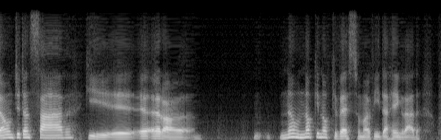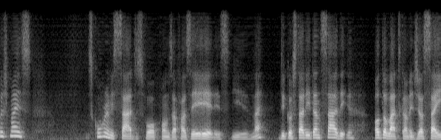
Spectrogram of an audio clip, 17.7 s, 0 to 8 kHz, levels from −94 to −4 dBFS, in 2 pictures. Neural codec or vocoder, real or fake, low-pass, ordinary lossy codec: codec, 16 kHz, 0.2 kbps, FocalCodec; fake; 7.2 kHz; none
